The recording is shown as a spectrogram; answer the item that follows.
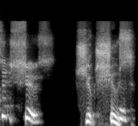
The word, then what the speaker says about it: Kjus: this Luke pronounce it shes sh shes just like shoes but with a SS at the end but it's pronounced KJ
